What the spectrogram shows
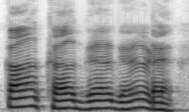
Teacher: क्योंकि जो का वर्ग है वो पूरा होता है कंठ व्यंजन, जो कंठ से बोला जाता है, का, ख, ग, घ, ड़।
